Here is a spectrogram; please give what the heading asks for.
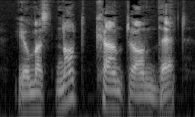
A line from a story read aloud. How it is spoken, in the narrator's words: said Strider sharply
